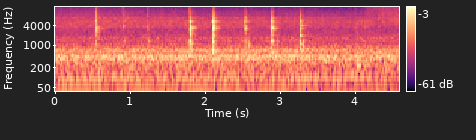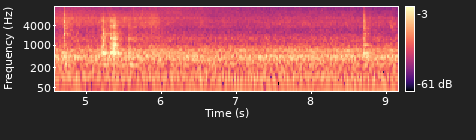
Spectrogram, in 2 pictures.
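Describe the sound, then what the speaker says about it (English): Onions, squash and mushrooms cook in a skillet that was used for ground beef, with a faint steady sizzle broken by sharp clicks and taps of a utensil stirring against the pan. "I'm going to be cooking my vegetables in the same skillet."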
